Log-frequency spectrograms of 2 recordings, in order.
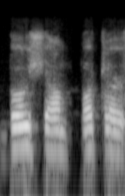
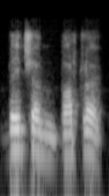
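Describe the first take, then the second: First: The first name is given a French-style pronunciation. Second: The first name is pronounced like English 'Beecham'. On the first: The speaker calls it wrong. "I was calling him Beauchamp Butler for years because in French, looking at it on the page, it looks like Beauchamp" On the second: The speaker calls it right. "actually my father was perfectly correct"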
